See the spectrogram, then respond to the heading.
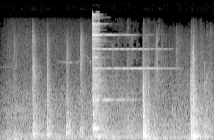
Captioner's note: elevator bell dings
